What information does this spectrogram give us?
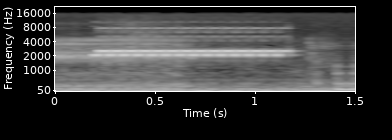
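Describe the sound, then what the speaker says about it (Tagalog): A cellphone rings with a steady, high electronic ringtone that sounds for about a second nearby and then cuts off, leaving faint room noise. "Kang Daniela ang cellphone ka nang nagring."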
